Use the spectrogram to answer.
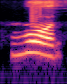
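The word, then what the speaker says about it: were: और वॉर डब्ल्यू ई आर ई वॉर। बहुत लोग इसे वेयर भी बोलते हैं। बट इसका असली प्रोनाउंसिएशन क्या है? वर।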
